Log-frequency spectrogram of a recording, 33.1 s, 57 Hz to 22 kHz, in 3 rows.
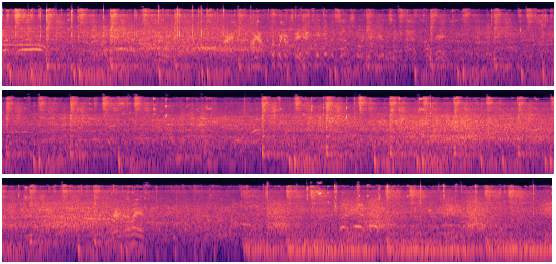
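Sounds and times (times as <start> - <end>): music: 0.0 - 25.1, 26.8 - 33.0
arena crowd noise: 0.0 - 33.0.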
